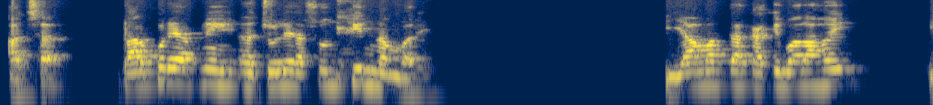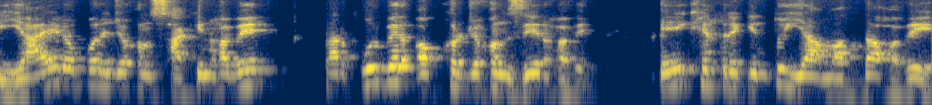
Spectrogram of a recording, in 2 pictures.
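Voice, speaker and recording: A man teaching Quran reading in a recorded lesson, patiently repeating rules and spelling letters out slowly. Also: fairly high pitch, animated. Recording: dull lo-fi recording.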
